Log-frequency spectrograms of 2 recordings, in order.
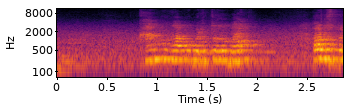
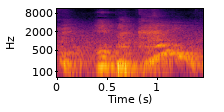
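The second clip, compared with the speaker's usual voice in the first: inner thought; 6 semitones higher, 8 dB quieter than usual. Retold or imitated. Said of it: "Hati saya".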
